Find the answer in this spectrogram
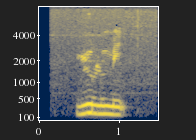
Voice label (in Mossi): "yulmi", moore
